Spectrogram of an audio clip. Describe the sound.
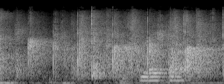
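A group claps together in a dense, steady patter of overlapping hand claps lasting a couple of seconds, with a brief voice sounding partway through.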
